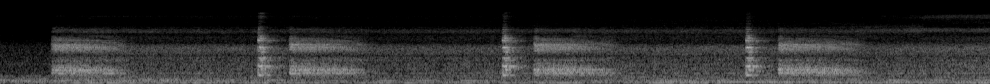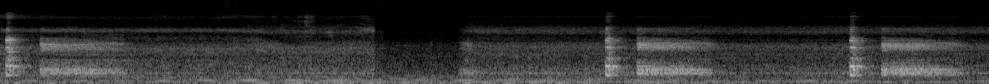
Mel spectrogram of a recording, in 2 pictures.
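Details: Tokay gecko calling repeatedly, about eight click-and-drone calls spaced around two and a half seconds apart. Each is a sharp tick followed by a buzzy, falling, nasal note. The series breaks briefly midway over constant low background noise.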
